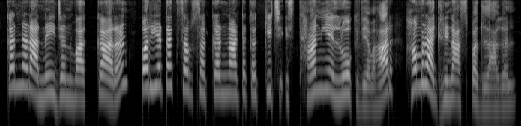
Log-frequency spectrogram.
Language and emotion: Maithili, disgusted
